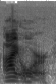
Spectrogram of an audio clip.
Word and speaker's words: EOIR: The tool for this deception was the DOJ's Executive Office for Immigration Review, EOIR, pronounced like Winnie the Pooh's donkey friend, IOR, which oversees deportation cases.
